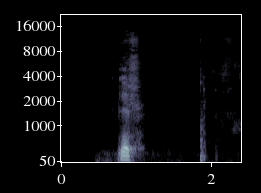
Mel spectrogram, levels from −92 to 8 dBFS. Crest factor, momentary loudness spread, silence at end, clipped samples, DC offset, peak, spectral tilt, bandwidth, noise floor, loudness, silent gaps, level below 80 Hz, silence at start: 24 dB; 24 LU; 0.5 s; under 0.1%; under 0.1%; -14 dBFS; -7 dB/octave; 13 kHz; -85 dBFS; -31 LUFS; none; -68 dBFS; 0.75 s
